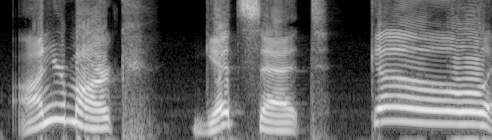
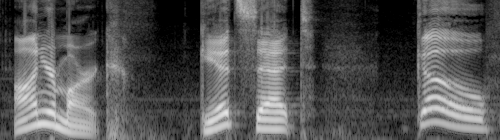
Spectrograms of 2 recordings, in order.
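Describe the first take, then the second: First: Building to a loud, high GO; announcer countdown. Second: Said in the usual way. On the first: Retold or imitated. Host finally launching the working take, rising to a loud shout. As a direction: shout the final take's start like a game show host.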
